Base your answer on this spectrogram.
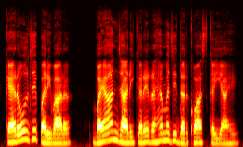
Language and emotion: Sindhi, neutral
